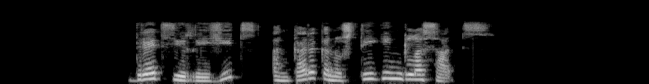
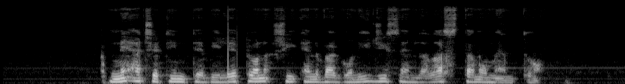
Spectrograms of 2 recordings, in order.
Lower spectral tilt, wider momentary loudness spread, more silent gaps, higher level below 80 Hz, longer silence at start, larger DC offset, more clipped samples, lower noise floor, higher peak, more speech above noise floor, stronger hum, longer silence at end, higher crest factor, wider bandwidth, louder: second, -4 dB/octave vs -7 dB/octave; about the same, 12 LU vs 11 LU; neither; second, -60 dBFS vs -54 dBFS; first, 1.3 s vs 1 s; neither; neither; first, under -90 dBFS vs -62 dBFS; about the same, -2 dBFS vs -4 dBFS; first, over 71 dB vs 40 dB; neither; first, 1.65 s vs 0.85 s; about the same, 20 dB vs 20 dB; second, 7.8 kHz vs 16 kHz; first, -19 LUFS vs -23 LUFS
